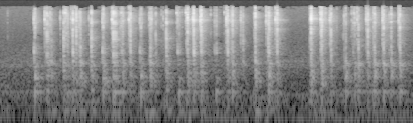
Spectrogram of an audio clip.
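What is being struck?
Plastic and metal manual typewriter.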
